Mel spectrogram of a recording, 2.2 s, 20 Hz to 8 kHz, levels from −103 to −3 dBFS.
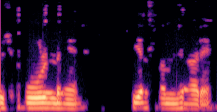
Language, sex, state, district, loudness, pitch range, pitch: Hindi, male, Bihar, Saharsa, -18 LUFS, 125-140 Hz, 135 Hz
